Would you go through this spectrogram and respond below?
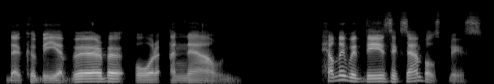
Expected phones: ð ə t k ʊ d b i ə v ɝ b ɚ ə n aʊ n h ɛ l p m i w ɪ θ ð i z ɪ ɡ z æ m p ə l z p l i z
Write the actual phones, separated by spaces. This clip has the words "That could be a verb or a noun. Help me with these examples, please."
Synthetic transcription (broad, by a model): ð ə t k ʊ d b i ə v ɝ b ɚ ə n aʊ n h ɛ l m i w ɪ ð i z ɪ ɡ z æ m p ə l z p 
